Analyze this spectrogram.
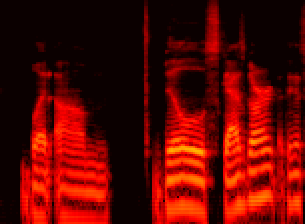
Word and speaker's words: Skarsgård: Um, I always mess up his last name, but Bill Skarsgård, I think that's how you pronounce his last name. Skarsgård, yeah, yeah.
